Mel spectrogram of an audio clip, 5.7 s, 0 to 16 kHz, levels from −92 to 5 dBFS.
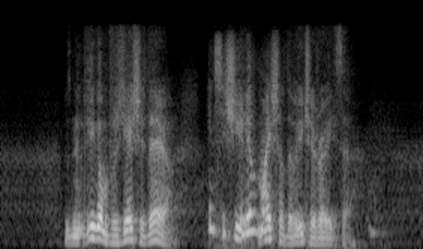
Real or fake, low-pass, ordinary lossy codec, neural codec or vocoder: fake; 10.8 kHz; AAC, 48 kbps; codec, 16 kHz in and 24 kHz out, 0.4 kbps, LongCat-Audio-Codec, fine tuned four codebook decoder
